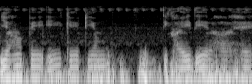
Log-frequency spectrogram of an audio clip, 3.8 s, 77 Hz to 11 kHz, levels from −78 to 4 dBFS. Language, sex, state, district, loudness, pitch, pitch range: Hindi, male, Uttar Pradesh, Lalitpur, -17 LUFS, 105 Hz, 100-110 Hz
